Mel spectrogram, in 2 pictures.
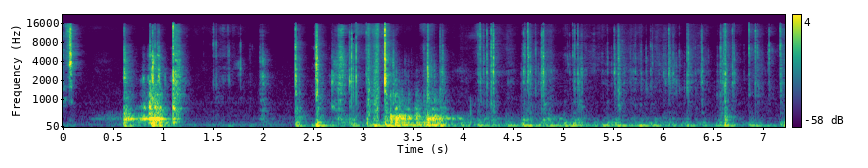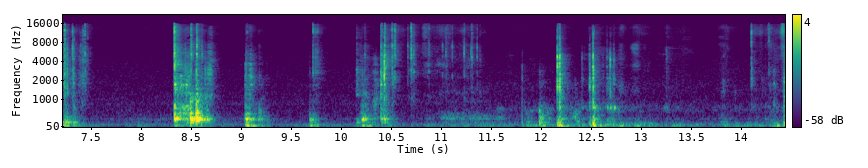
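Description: Irregular clicks and taps of hands, a small screwdriver and loose screws and parts knocking against an opened laptop's plastic chassis and metal heatsink.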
